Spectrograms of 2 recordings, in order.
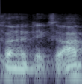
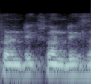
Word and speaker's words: phonetics: Articulatory ഫൊനറ്റിക്സ്. What is articulatory ഫൊനറ്റിക്സ്? ഈ ഫൊനറ്റിക്സ് എന്നുള്ള വാക്കിന്റെ തന്നെ ഞാൻ ഫൊനറ്റിക്സ് എന്ന് പറയുന്നെങ്കിൽ അതിന്റെ ഉച്ചാരണം നോക്കുകയാണെങ്കിൽ ഇറ്റ് ഇസ് ഫിനാറ്റിക്സ്. സ്ട്രെസ് ഇന്നിലാണ് ഫിനാറ്റിക്സ്.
